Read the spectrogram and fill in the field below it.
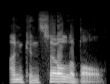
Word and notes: unconsolable: American English

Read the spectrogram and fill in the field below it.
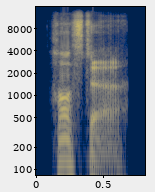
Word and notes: hosta: British English

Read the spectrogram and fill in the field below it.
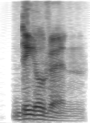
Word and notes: dieldrin: British English

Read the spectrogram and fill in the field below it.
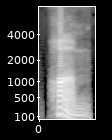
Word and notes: hom: American English

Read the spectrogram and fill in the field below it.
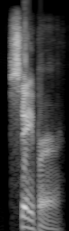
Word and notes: saber: American English

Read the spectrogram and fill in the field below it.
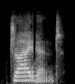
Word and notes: trident: Indian

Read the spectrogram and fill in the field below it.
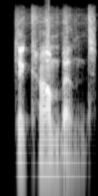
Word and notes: decumbent: American English

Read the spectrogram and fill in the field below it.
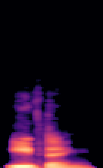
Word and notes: evening: American English

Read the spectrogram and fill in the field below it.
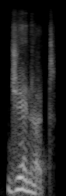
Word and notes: genet: Indian

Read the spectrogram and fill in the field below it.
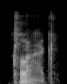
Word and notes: claque: British English

